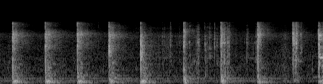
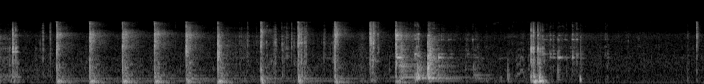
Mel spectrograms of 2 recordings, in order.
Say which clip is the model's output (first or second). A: first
